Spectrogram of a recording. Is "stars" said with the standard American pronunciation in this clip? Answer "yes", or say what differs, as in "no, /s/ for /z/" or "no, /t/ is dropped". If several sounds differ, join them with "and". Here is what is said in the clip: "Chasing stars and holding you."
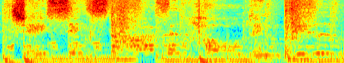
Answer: yes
